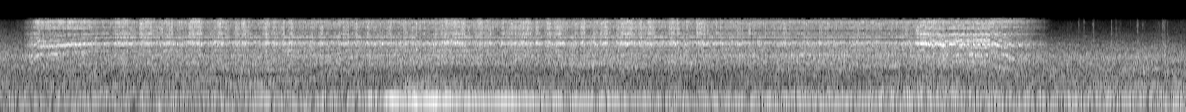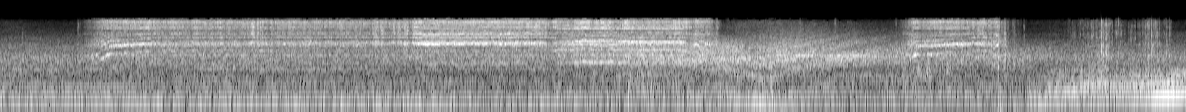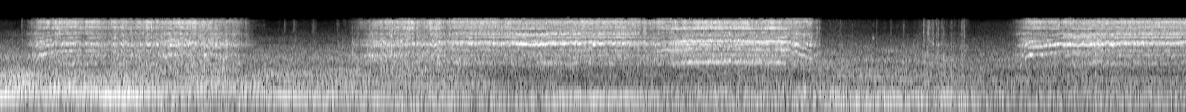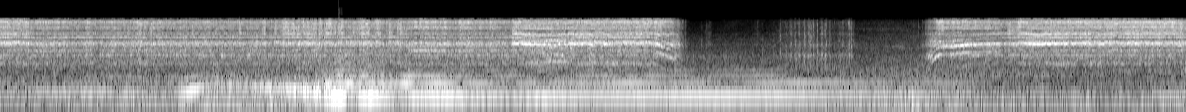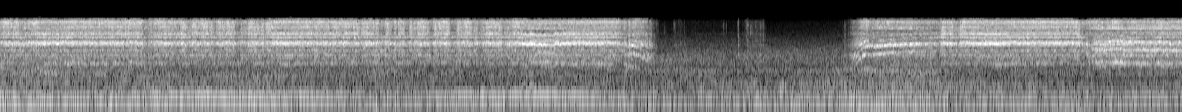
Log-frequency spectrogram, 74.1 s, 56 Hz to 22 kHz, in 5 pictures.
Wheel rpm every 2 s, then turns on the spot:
140, 200, 200, 200, 200, 190, 60, 20, 170, 200, 200, 160, 20, 90, 30, 170, 50, 160, 200, 150, 10, 140, 200, 200, 200, 200, 100, 10, 160, 200, 200, 200, 200, 130, 20, 170, 190.
26-28 52-54 66-68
